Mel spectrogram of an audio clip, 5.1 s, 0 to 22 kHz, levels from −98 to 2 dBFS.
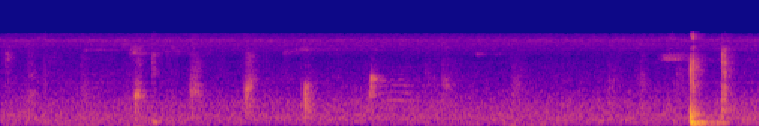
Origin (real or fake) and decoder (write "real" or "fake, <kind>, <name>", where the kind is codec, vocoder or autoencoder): real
